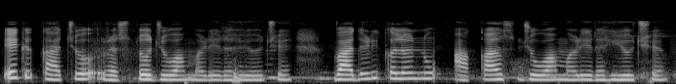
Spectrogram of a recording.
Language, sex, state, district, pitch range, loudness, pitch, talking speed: Gujarati, female, Gujarat, Valsad, 215-260 Hz, -20 LUFS, 225 Hz, 135 wpm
